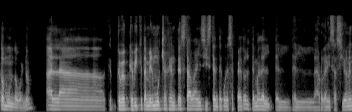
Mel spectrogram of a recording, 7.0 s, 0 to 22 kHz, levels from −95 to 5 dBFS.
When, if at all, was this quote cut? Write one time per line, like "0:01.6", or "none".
0:00.9
0:02.3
